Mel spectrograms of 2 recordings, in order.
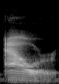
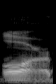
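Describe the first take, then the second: First: The word rhymes with 'hour'. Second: The word rhymes with 'are'. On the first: The speaker calls it right. "remind my brain to say hour" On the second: The speaker calls it wrong. "instead of R because I'm a Jersey guy"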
